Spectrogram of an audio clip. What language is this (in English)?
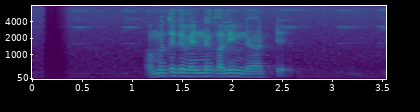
Sinhala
